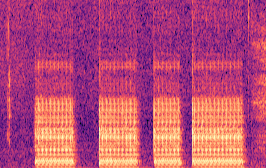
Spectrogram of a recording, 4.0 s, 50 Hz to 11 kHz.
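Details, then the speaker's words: Late-1950s HMV C1-81 valve record player during repair, valves glowing: clean steady buzzing hum in short bursts through the speaker; normal grid hum, audio stage passing signal. "okay well that sounds promising so we should be able to get music through that if we're lucky"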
